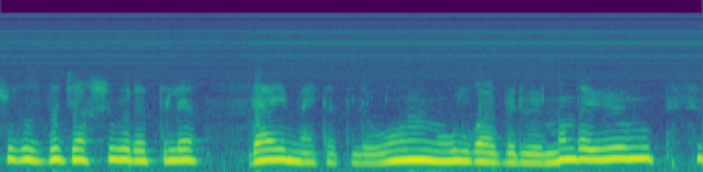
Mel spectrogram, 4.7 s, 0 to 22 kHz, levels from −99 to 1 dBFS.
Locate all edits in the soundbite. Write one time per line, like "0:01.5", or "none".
0:03.7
